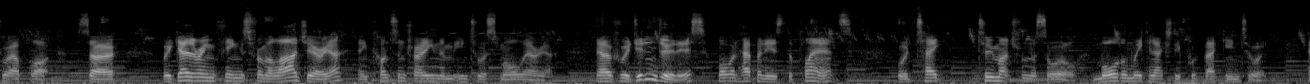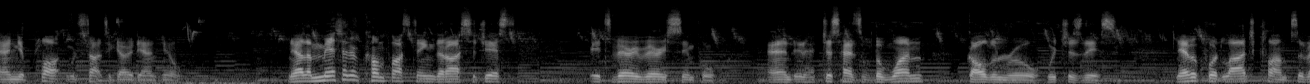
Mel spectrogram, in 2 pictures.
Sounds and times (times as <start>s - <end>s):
Speech: 0.0s - 15.0s, 16.0s - 18.2s, 19.0s - 24.3s, 24.9s - 26.2s
Music: 0.0s - 26.2s.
